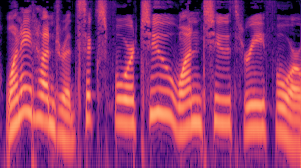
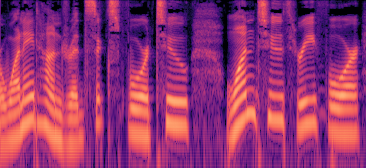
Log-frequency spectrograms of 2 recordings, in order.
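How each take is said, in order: First: Said in the usual way. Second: Slow, careful reading of the phone number; slower repeat of the number. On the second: Shown as a demonstration. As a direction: say each digit slowly so listeners can write it down.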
